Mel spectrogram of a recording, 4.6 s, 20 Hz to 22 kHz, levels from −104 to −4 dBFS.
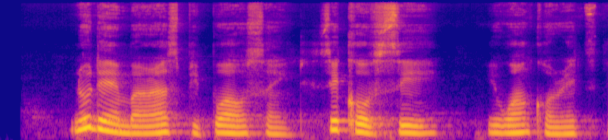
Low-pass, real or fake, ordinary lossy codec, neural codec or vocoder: none; real; none; none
